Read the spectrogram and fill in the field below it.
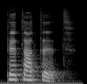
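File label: "tet-a-tet", Azerbaijani; Orfoqrafiya Lüğəti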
